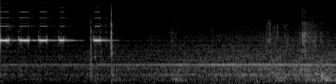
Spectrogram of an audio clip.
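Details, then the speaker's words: Mobility scooter that won't move though fully charged: controller gives sharp high-pitched beeps, about four quick then another after a gap, flash code 7 indicating a slack connection; a connector is not fully seated. "this off it will start to flash for the slack connections so it's a 7 so it's not fitting on just as good is it which is"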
